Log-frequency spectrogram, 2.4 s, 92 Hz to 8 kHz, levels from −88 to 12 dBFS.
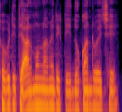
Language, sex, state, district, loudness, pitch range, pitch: Bengali, male, West Bengal, Alipurduar, -19 LUFS, 110-115 Hz, 115 Hz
